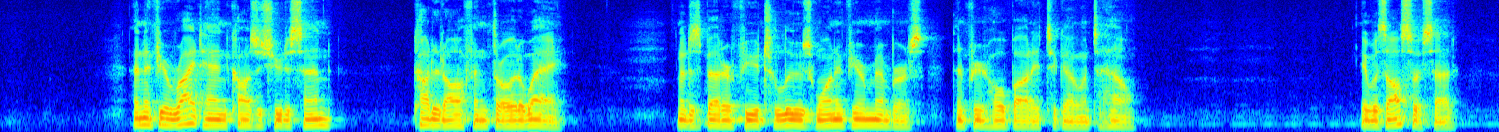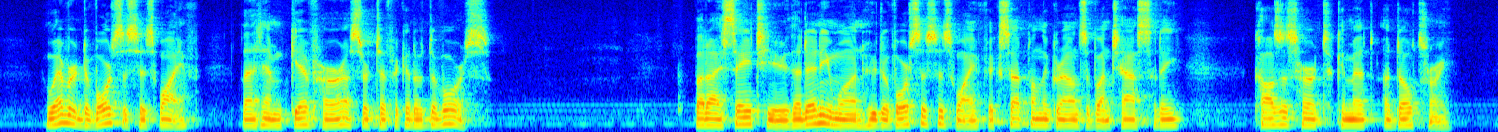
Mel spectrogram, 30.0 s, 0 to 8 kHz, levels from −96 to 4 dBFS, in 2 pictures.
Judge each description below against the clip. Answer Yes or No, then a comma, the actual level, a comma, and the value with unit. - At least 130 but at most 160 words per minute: Yes, average, 150 wpm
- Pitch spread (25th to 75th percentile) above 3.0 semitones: No, narrow, 2.6 semitones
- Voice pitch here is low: Yes, very low, 95 Hz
